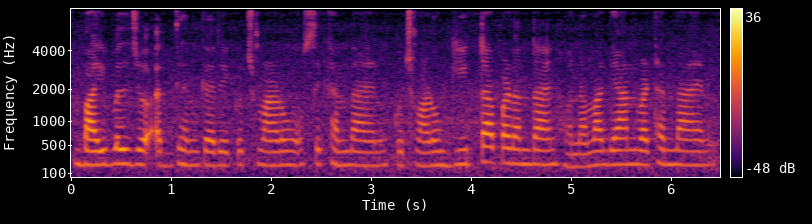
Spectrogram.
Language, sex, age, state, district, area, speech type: Sindhi, female, 18-30, Rajasthan, Ajmer, urban, spontaneous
